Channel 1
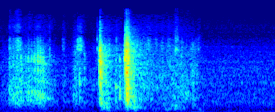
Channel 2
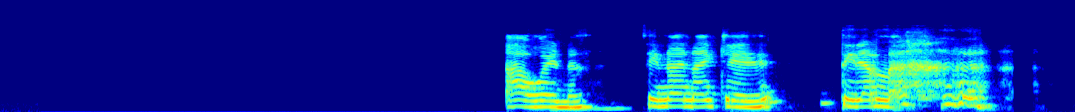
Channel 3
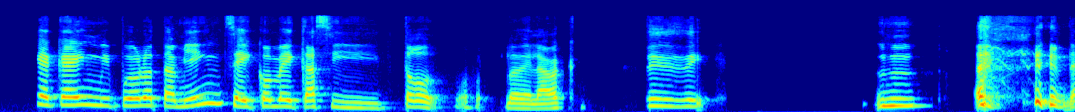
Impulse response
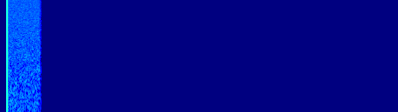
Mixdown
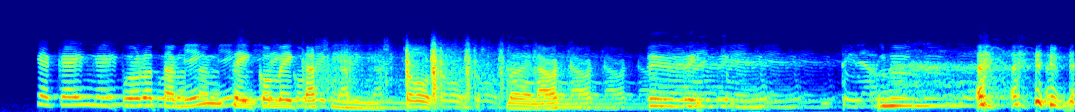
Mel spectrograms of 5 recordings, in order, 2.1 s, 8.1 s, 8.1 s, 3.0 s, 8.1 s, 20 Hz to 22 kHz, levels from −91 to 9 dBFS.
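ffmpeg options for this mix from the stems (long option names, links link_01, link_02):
-filter_complex "[0:a]adelay=2300,volume=-1dB,asplit=3[link_01][link_02][link_03];[link_02]volume=-16dB[link_04];[link_03]volume=-10.5dB[link_05];[1:a]acompressor=threshold=-27dB:ratio=5,asoftclip=type=tanh:threshold=-26dB,volume=-8dB,asplit=2[link_06][link_07];[link_07]volume=-8.5dB[link_08];[2:a]volume=0dB,asplit=3[link_09][link_10][link_11];[link_10]volume=-19.5dB[link_12];[link_11]volume=-9.5dB[link_13];[3:a]atrim=start_sample=2205[link_14];[link_04][link_12]amix=inputs=2:normalize=0[link_15];[link_15][link_14]afir=irnorm=-1:irlink=0[link_16];[link_05][link_08][link_13]amix=inputs=3:normalize=0,aecho=0:1:254|508|762|1016|1270:1|0.39|0.152|0.0593|0.0231[link_17];[link_01][link_06][link_09][link_16][link_17]amix=inputs=5:normalize=0,lowpass=frequency=2400:width=0.5412,lowpass=frequency=2400:width=1.3066,dynaudnorm=framelen=620:gausssize=3:maxgain=10dB"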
